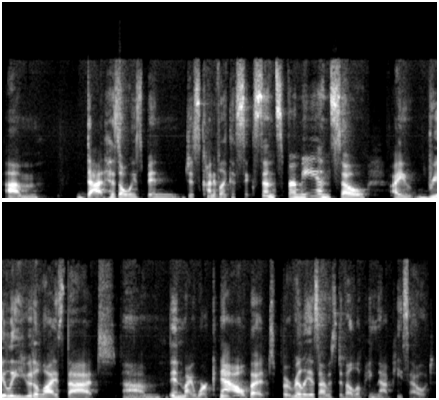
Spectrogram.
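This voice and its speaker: A woman's voice: fairly low pitch, moderate pace, creaky. A woman guest at a coworking fireside chat, talking candidly and casually about her career, with plenty of ums. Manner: chatty and candid, with frequent ums. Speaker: guest, company co-founder. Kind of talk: casual conversational interview. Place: coworking studio, fireside chat before an audience.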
